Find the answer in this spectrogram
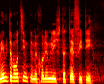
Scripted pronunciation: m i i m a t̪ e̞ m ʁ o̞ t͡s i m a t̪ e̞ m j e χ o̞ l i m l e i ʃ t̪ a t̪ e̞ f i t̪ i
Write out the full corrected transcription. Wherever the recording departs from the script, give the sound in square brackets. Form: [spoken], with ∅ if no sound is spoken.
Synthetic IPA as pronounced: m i i m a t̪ e̞ m ʁ o̞ t͡s i m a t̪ e̞ m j e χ o̞ l i m l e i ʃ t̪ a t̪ e̞ f i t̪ i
